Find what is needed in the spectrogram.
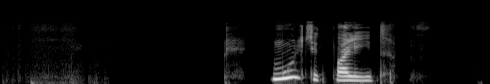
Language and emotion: Russian, sad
